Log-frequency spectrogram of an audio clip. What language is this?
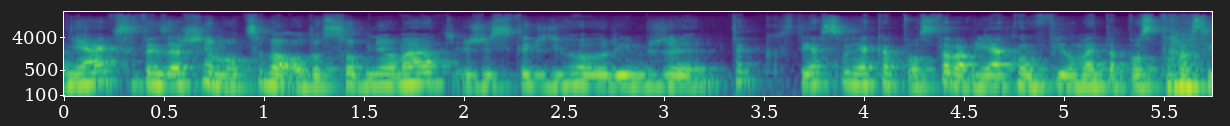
Slovak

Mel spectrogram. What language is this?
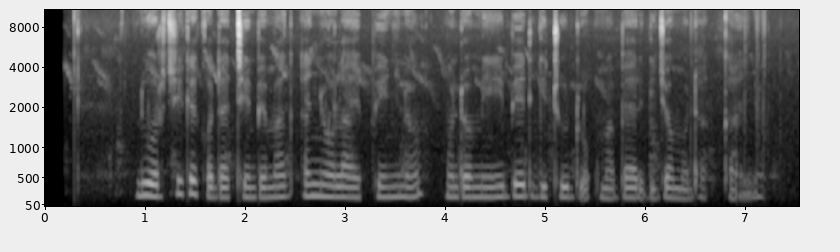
Luo (Kenya and Tanzania)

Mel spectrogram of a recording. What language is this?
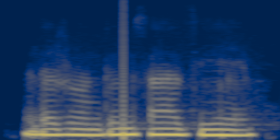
Pashto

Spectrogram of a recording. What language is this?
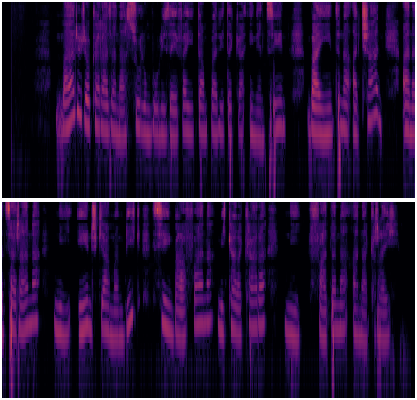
Malagasy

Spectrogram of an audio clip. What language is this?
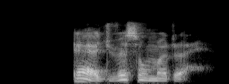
Kabyle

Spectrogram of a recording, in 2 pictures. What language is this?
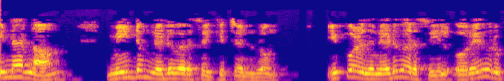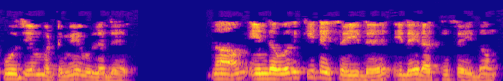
Tamil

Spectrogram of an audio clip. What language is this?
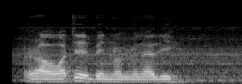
Persian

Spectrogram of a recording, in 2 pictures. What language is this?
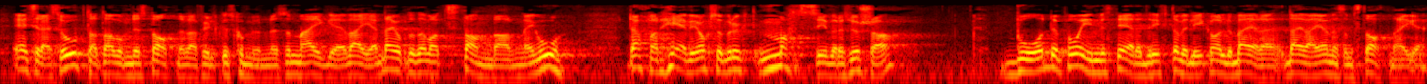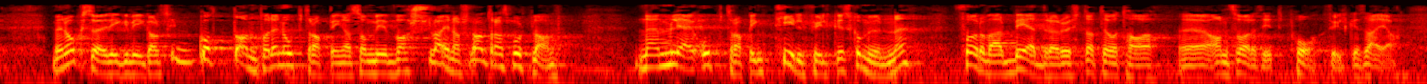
Norwegian Nynorsk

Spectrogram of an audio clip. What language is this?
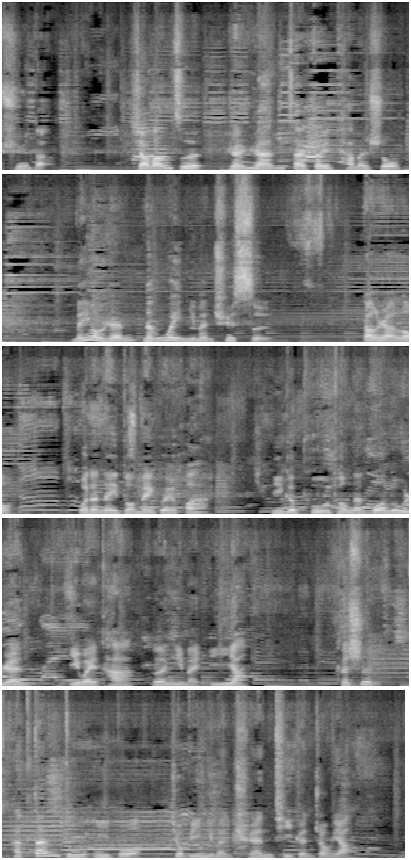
Chinese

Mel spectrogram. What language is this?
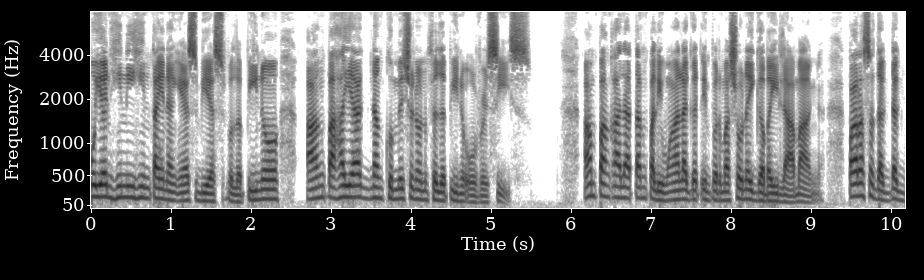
Filipino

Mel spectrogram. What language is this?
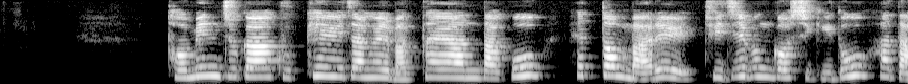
Korean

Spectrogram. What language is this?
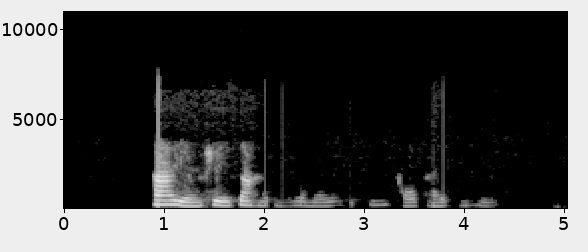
Chinese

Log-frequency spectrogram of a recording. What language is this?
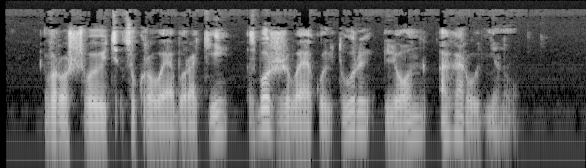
Belarusian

